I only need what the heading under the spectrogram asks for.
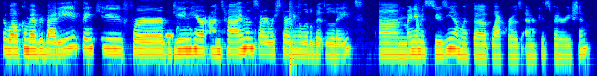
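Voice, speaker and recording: A woman moderating a panel at an event, introducing the speakers with frequent ums in a relaxed, friendly way. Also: a little high, normal speed, few pauses. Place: indoor event room.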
